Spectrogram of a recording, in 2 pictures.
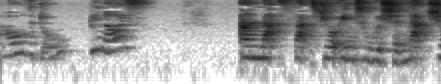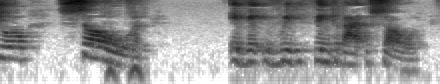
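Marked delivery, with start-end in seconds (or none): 0.0-1.5 soft, gentle, high little voice. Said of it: "another little voice goes".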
